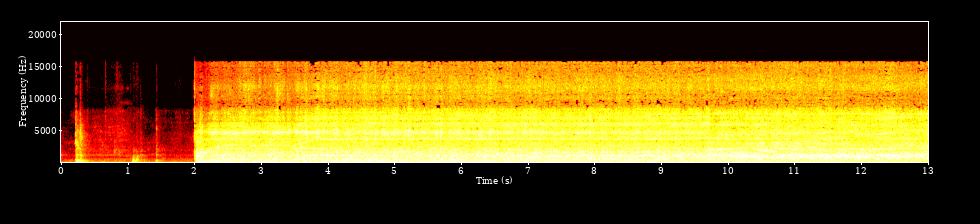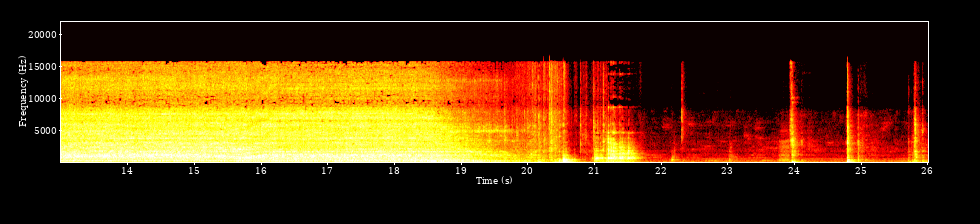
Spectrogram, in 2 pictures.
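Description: Countertop blender with a glass jug blending almond milk, fromage blanc and crushed biscuits and chocolate bars into a shake: the motor spins up about two seconds in, runs loud and steady for about seventeen seconds, then winds down with falling pitch. A few knocks follow as the jug is handled.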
